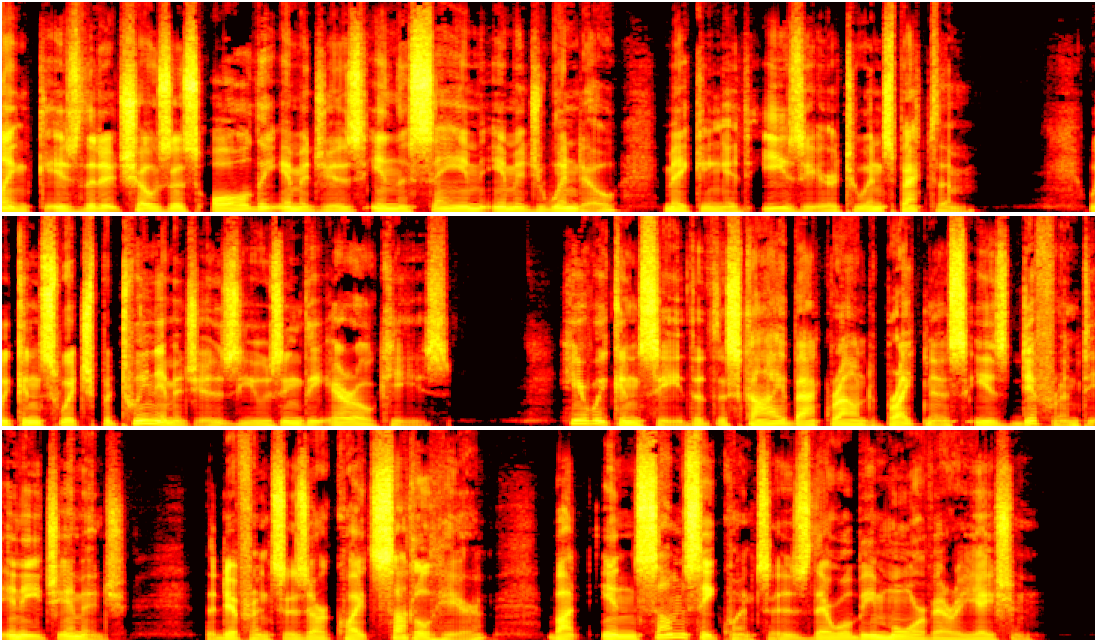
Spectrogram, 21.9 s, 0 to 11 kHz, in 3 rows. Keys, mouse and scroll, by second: 5.3 click, 7.5 Down, 11.2 Up, 14.6 Down, 16.4 Down.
